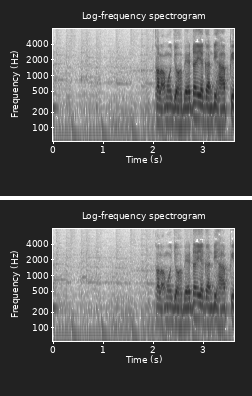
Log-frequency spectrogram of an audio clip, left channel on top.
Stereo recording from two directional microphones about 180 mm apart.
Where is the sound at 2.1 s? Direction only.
15° left (ahead or behind).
